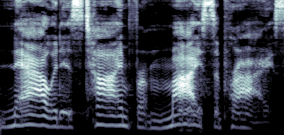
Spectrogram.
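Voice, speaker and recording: In a growling, put-on character voice, a woman speaks very slowly at a very deep, low pitch. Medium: read story. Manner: gentle, kind.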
